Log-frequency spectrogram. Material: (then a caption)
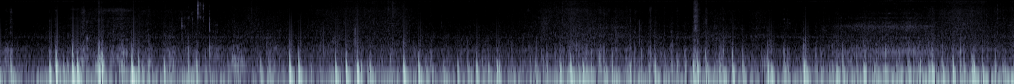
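Foam. A hollow black foam microphone windscreen, held in the hands, is tapped softly and rapidly with the fingertips. The taps come as dull, muffled low thumps with almost no high content, each dying away at once, over a quiet rustling background.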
